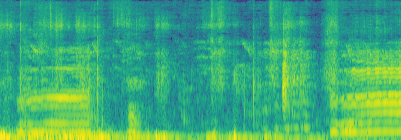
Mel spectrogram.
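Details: Sirohi goats on a goat farm in Ajmer, Rajasthan: two drawn-out, nasal bleats held at a steady pitch, one at the start and one at the end, with rustling and thumps in the pause between.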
